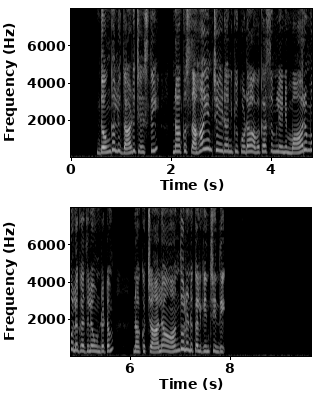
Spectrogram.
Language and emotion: Telugu, fearful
